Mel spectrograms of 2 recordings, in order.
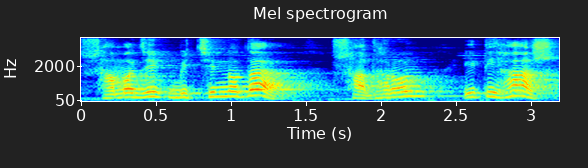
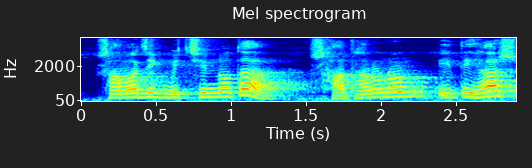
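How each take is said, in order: Both takes have the same delivery.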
